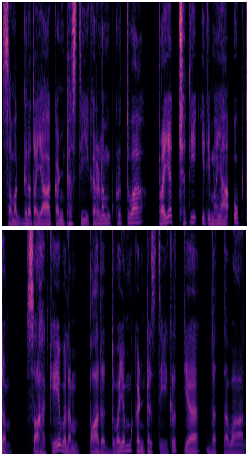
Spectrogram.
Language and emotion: Sanskrit, neutral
